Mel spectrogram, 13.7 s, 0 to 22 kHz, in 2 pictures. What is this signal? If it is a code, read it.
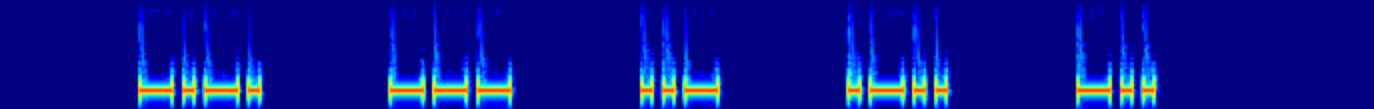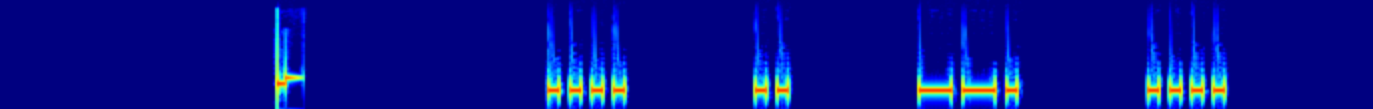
Morse code, heard as a keyed tone, about 22 wpm, spaced as for 10 wpm, 700 Hz. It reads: COULD HIGH
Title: 4x Character Spacing - Top 300 Words - 22wpm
